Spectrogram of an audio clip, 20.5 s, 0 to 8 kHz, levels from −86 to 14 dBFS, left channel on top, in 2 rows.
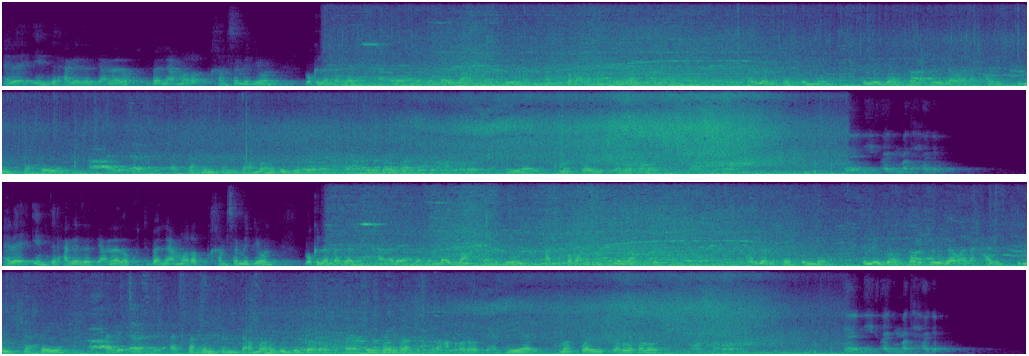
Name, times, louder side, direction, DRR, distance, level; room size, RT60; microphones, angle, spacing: voice 1, 0.0-2.7 3.0-6.8 7.4-8.3 8.6-10.9 11.3-16.9, right 3 dB, 55° right, 9 dB, 0.5 m, -22 dB
sound 1, 3.2-18.7, left 4 dB, 30° left, 0.3 m, -25 dB
sound 2, 3.2-15.0, right 2 dB, 70° right, 1.7 m, -25 dB
voice 2, 16.4-16.8 17.1-17.7 18.2-19.6, right 1 dB, 35° right, 6 dB, 1.3 m, -31 dB
9.8 x 4.9 x 7.4 m, 0.74 s
head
